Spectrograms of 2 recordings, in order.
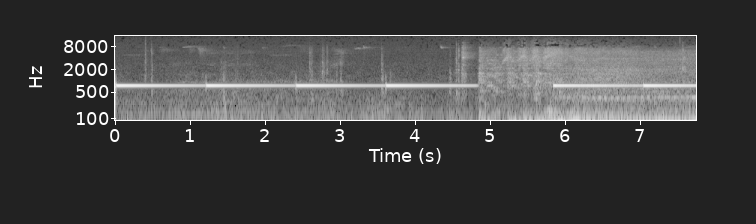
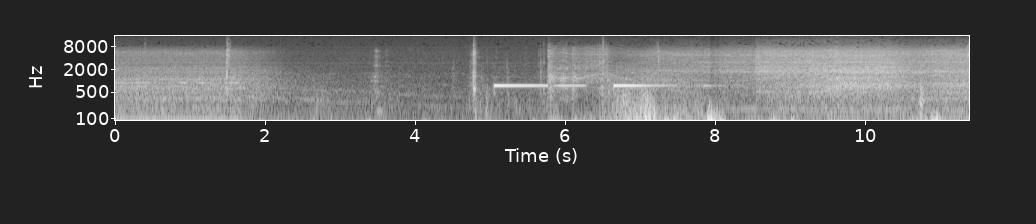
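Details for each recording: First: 2007 GMC Acadia before starter replacement, starting sometimes needs up to 10 tries: door chime pinging, short crank with hesitant catch before the engine fires; delayed start from a failing starter. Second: 2007 GMC Acadia after starter replacement, battery about a year and a half old: starter spins briefly, engine fires promptly and settles into an even idle; starts much faster, normal.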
